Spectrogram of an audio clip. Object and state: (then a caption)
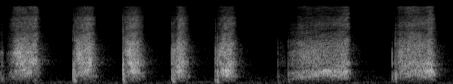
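Cardboard box scratched. Fingertips and short nails scratch the lid of a closed, long rectangular orange Hermès cardboard box covered in textured paper, contents unknown, lying on a fluffy blanket. Seven dry, rasping scratch strokes come at an uneven pace, each a bright, hissy burst with no low end. The sixth stroke is drawn out longer than the rest.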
